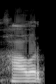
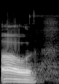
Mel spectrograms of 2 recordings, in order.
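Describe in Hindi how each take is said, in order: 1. इस शब्द की शुरुआत में h की आवाज़ सुनाई देती है। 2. इस शब्द की शुरुआत सीधे स्वर से होती है। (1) "कुछ बच्चे क्या कहते हैं, हावर पढ़ते हैं" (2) "साइलेंट रहता है"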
